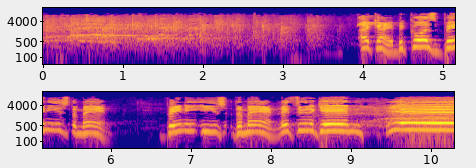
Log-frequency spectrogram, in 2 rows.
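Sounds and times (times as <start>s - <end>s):
audience clapping hands: 0.0s - 3.8s
speech: 4.0s - 6.0s, 6.7s - 10.2s.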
